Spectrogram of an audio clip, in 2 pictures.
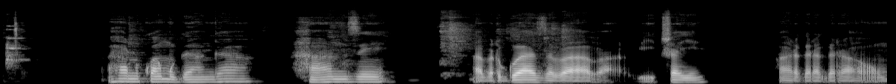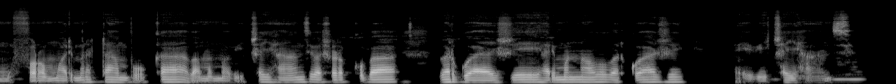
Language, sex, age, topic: Kinyarwanda, male, 18-24, government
